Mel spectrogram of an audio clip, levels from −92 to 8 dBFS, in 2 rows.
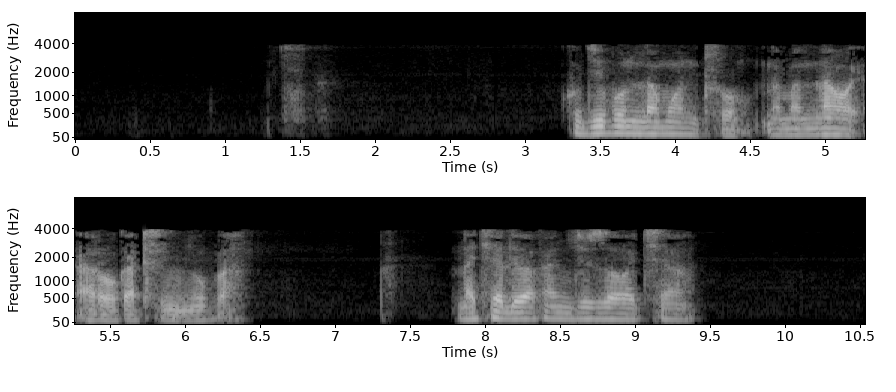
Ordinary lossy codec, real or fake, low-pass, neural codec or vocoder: AAC, 16 kbps; real; 7.2 kHz; none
